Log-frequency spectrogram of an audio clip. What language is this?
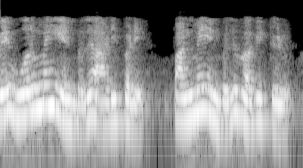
Tamil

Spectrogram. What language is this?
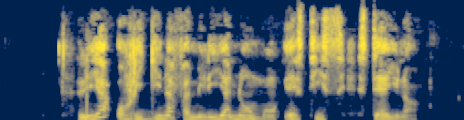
Esperanto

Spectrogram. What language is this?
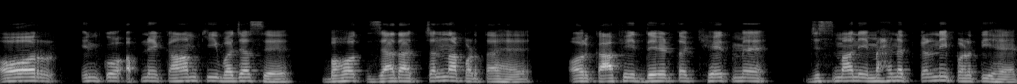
Urdu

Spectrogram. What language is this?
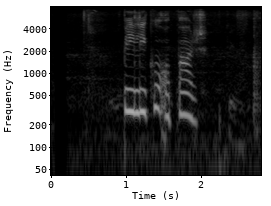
Nepali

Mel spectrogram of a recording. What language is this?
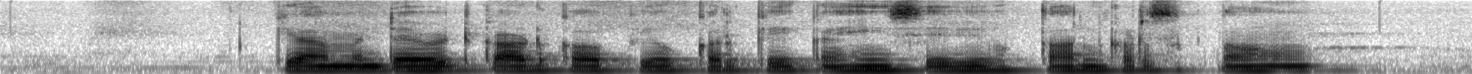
Hindi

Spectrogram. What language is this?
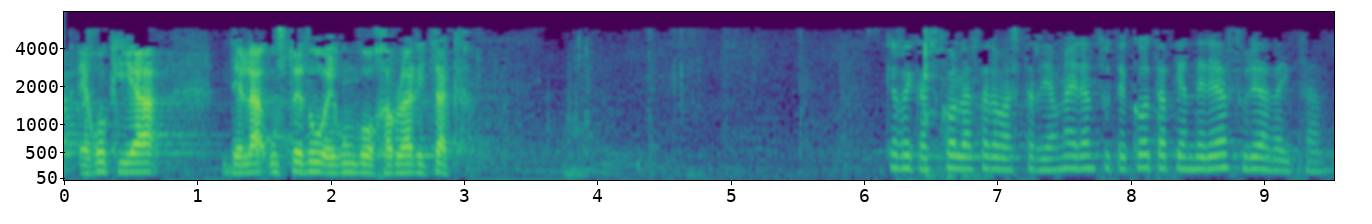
Basque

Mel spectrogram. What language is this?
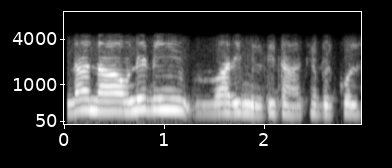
Sindhi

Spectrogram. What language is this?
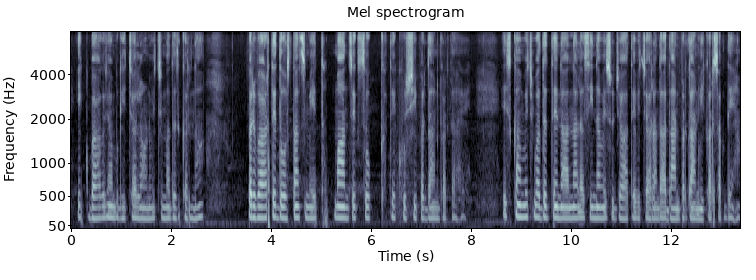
Punjabi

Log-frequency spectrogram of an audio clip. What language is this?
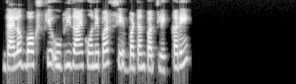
Hindi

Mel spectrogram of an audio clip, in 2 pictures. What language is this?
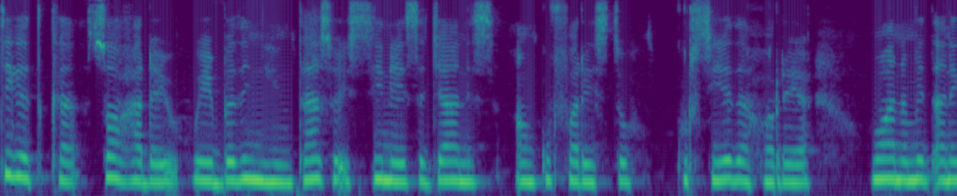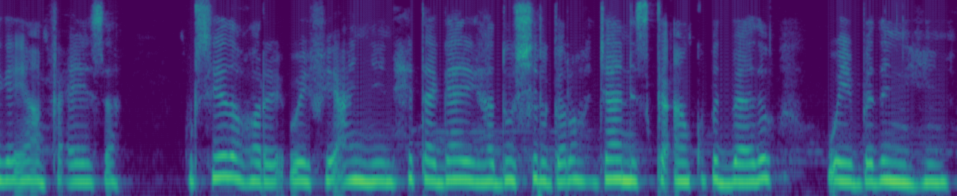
Somali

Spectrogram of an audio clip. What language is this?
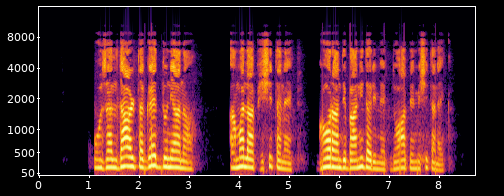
Gawar-Bati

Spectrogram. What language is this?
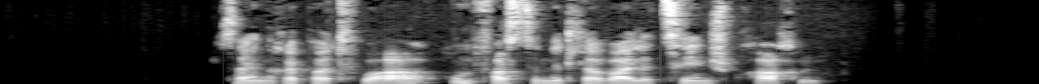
German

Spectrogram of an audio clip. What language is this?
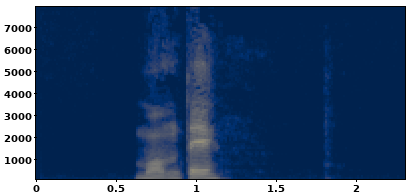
Mari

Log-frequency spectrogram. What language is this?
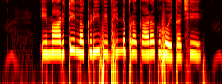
Maithili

